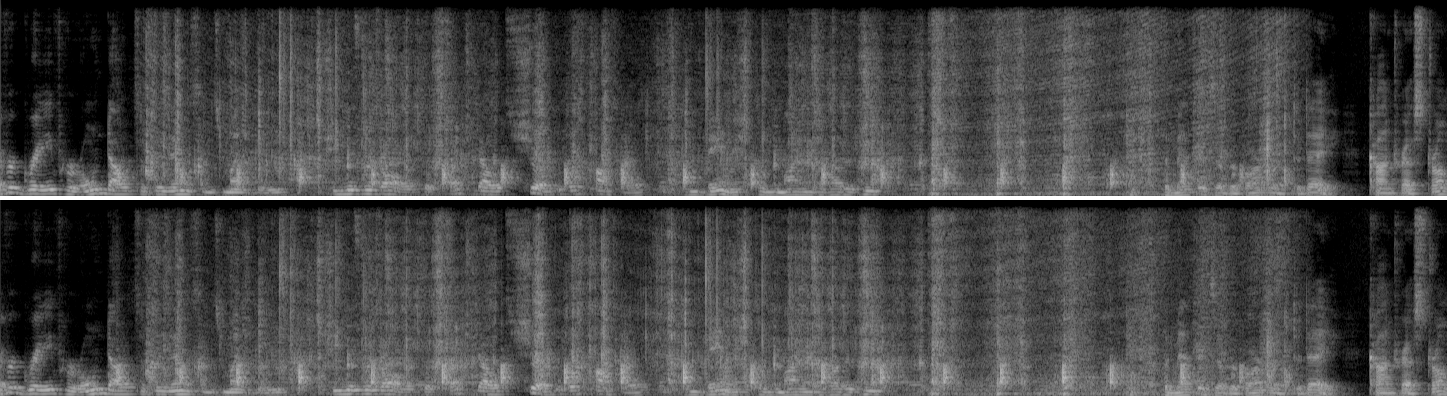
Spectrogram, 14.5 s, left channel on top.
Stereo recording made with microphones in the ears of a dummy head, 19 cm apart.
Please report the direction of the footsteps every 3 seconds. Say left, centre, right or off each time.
left, centre, right, left, left.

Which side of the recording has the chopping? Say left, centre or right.
right.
